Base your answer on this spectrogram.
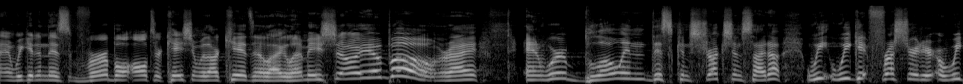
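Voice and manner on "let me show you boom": rising to a loud boom; a hammed-up boom; mock explosive boom. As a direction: play the exploding parent, big on boom. Parent blowing it up.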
